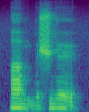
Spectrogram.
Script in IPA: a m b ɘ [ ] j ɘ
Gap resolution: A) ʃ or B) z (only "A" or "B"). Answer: A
